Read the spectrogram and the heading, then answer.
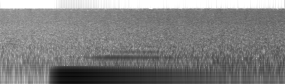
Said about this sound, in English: The river was in full spate. A dozen yards wide, it was crashing over tumbled rocks, foaming and frothing, drowning out almost any other sounds.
